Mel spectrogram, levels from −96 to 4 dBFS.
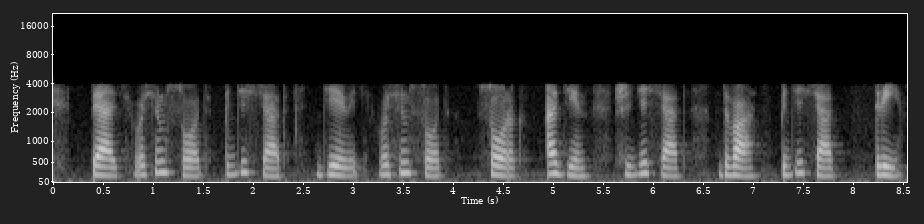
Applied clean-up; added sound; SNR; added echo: none; none; none; none.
